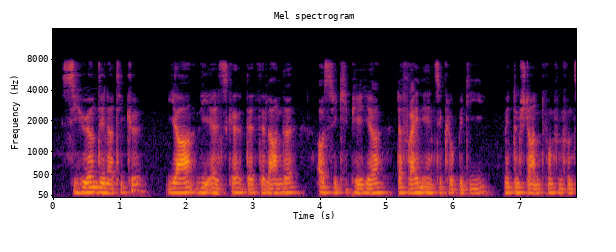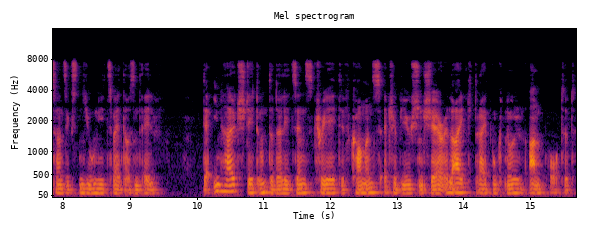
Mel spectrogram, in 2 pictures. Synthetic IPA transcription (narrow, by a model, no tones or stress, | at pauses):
z̥iːɦøːʁəndeːnaɐtʰiːkʰl̩ | jaːviːʔɛlskʰədɛtəlandəʔaʊsv̥ikʰipʰeːdiad̥eːɐfʁ̥aɪənʔɛnt͡sikʰlopediː | mɪt̚d̥eːmʃtantfɔmfʏnvʊntt͡sv̥ant͡sɪçstn̩juːnit͡sv̥aɪtʰaʊzn̩tʔɛlf | d̥eːɐʔɪnɦaltʃteːtʔʊntɐdeːɐlit͡sɛnt͡skʰʁ̥ieɪtʰɪfkʰɔmənsɛtʁ̥ibjuʃn̩ʃɛːʁə̰laɪkd̥ʁaɪpʰʊŋktnʊlʔa̰npɔ̰ɐtʰət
